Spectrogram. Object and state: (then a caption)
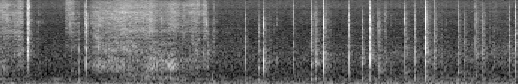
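Cardboard box, hollow. Long black nails scratch and tap the inner base and walls of an open, hollow lilac cardboard box. Soft papery scraping runs under a steady low hum, broken by a quick, irregular series of sharp, dry taps with bright clicky edges that die away almost instantly.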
